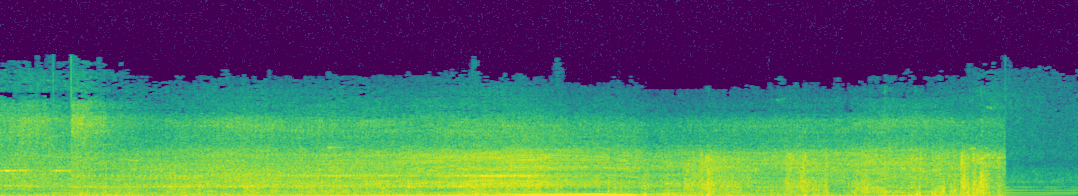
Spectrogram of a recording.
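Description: Yamaha FZ motorcycle engine running under way with road noise, revving up with a rising pitch and then easing off about halfway through. Near the end the sound cuts off abruptly and soft music takes over.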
